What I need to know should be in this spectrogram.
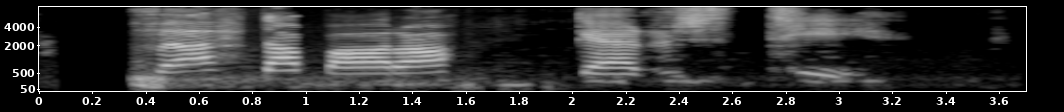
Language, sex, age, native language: Icelandic, female, 7, English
